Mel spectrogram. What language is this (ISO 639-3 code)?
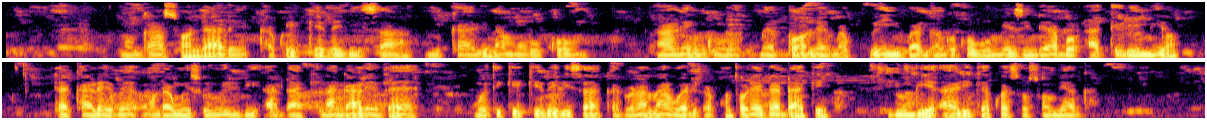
rwm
